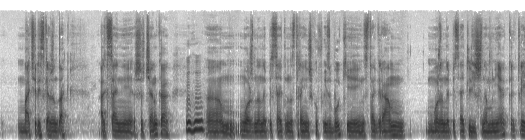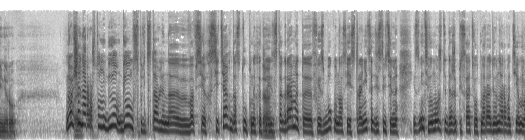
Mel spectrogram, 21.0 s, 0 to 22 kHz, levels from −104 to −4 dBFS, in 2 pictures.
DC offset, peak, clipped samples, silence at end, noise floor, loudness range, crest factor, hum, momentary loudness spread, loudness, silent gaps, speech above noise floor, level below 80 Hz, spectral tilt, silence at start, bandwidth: under 0.1%; -6 dBFS; under 0.1%; 0 s; -55 dBFS; 3 LU; 20 dB; none; 6 LU; -26 LUFS; none; 29 dB; -64 dBFS; -4 dB/octave; 0.35 s; 17 kHz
